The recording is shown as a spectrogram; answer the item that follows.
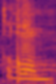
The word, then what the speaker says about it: Qom: Phát âm như thế nào nhỉ? Qom. Qom? Vâng, Qom.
